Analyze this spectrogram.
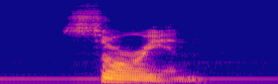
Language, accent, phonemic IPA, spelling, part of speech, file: English, US, /ˈsɔɹiən/, saurian, noun / adjective, En-us-saurian.ogg
- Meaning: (noun) 1. A reptile of the suborder Sauria 2. Any large reptilian animal, including crocodiles and reptilian aliens 3. A lizardlike person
